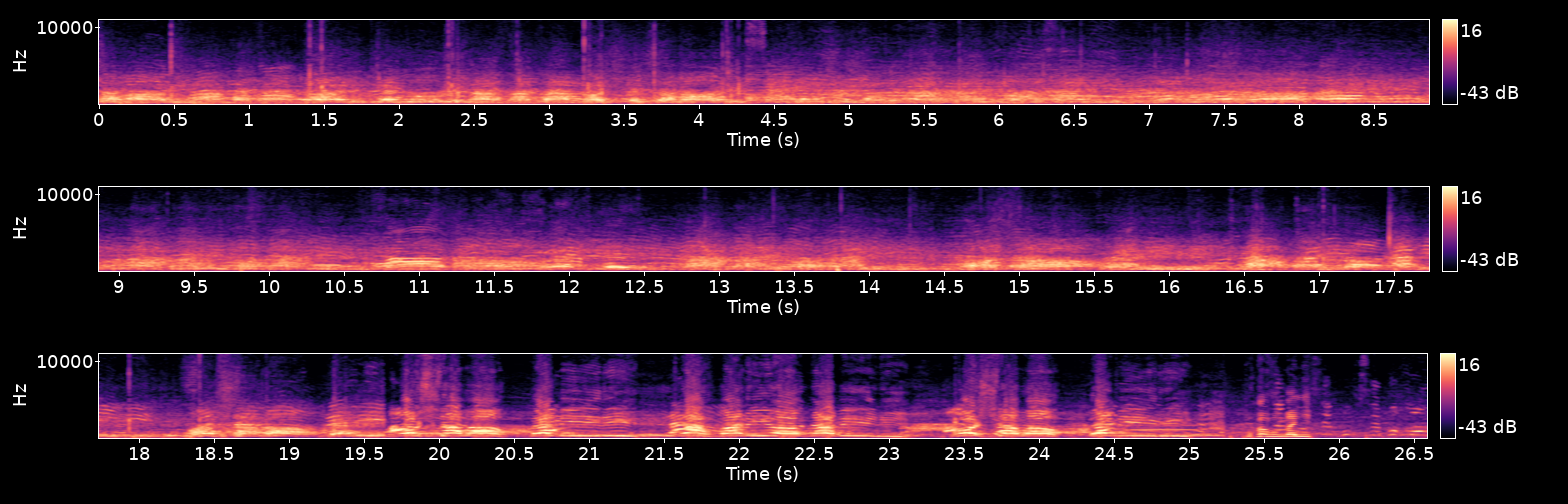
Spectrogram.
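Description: A large crowd of protesters chants loudly outdoors.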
